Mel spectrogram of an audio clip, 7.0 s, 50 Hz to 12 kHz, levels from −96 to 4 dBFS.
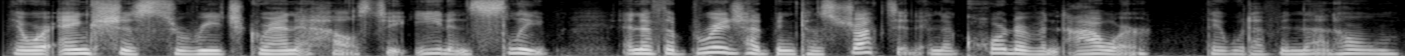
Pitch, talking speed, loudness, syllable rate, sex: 210 Hz, 255 wpm, -18 LUFS, 6.2 syllables/s, female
